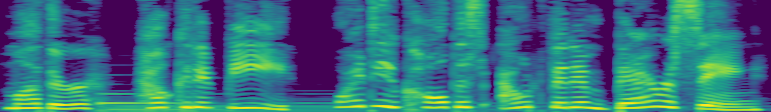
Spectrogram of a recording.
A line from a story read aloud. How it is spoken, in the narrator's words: cried, but my tears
